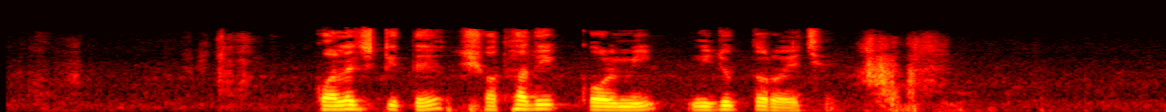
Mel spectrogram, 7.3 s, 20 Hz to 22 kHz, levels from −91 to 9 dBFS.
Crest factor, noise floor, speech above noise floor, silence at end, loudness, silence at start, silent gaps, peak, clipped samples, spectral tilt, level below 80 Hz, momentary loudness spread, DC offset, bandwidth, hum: 20 dB; -60 dBFS; 39 dB; 1.45 s; -22 LUFS; 1.35 s; none; -4 dBFS; under 0.1%; -5.5 dB/octave; -56 dBFS; 16 LU; under 0.1%; 8.2 kHz; none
